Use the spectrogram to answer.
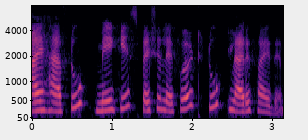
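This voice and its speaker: A woman with an Indian accent and lively intonation. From northern India, Himachal. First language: Hindi, Punjabi, Urdu mixed. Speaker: university lecturer. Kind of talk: recorded lecture. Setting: empty classroom, recorded on camera.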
